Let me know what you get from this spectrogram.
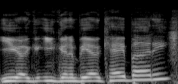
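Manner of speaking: put-on condescending tone. Retelling what Buck said as they left the venue: imitating Buck, condescending. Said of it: "in the most condescending way possible".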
